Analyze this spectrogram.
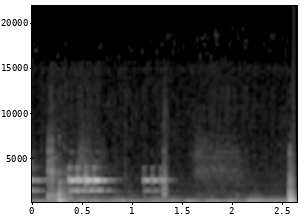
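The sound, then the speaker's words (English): A kitchen-style timer going off with a few short, high electronic beeps in quick bursts, alongside a couple of soft thumps and low background hum. “I'm saying that was a timer, excuse me, y'all.”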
